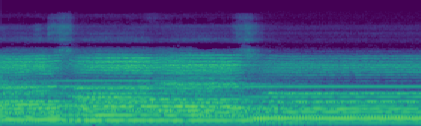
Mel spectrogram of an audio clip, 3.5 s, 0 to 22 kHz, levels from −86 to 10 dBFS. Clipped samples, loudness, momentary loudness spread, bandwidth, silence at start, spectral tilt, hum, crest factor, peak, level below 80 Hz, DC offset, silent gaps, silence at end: under 0.1%; -14 LUFS; 4 LU; 14 kHz; 0 s; -6.5 dB/octave; none; 14 dB; 0 dBFS; -36 dBFS; under 0.1%; none; 0 s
